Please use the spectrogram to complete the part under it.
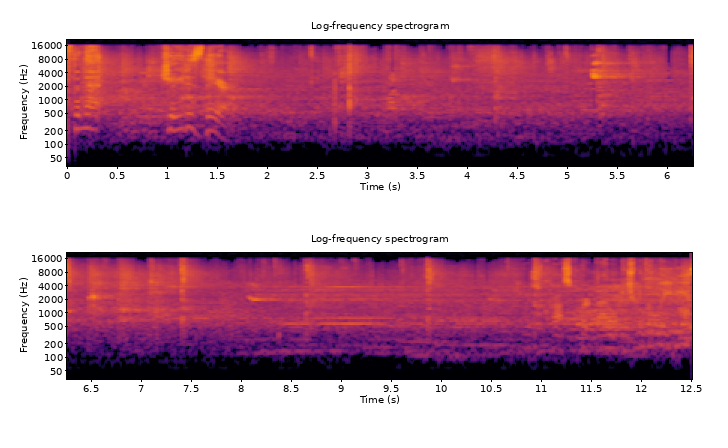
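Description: Pickleball paddles pop sharply against a plastic ball in a quick rally.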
